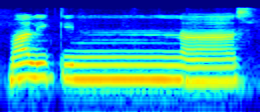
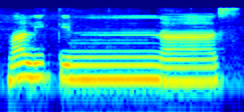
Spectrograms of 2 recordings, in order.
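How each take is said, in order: First: The n is held long with a nasal hum. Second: The n is held long with a nasal hum.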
